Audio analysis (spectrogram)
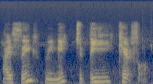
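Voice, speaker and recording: A gamer giving brief, low-key, casual commentary over gameplay. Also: measured pace, muffled recording. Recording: quiet voice under loud game music. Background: loud game music.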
